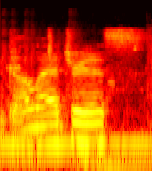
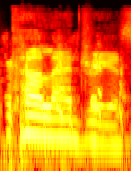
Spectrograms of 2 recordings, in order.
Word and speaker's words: Caladrius: Are you sure it's not Galadrius? No, it's specifically Caladrius with a hard C.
